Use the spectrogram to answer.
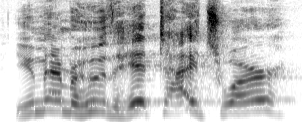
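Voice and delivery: loud, high preaching cry; fiery pulpit delivery; full-force preaching. Acted. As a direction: preach it out to the back pews.

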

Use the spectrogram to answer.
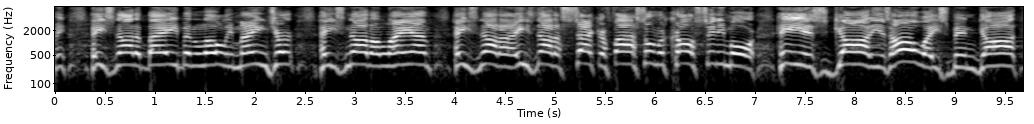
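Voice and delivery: loud, driving preacher's cadence; fiery preaching. Acted. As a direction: preach it hard to the congregation. Preaching at full force.

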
